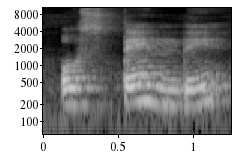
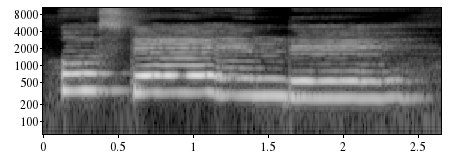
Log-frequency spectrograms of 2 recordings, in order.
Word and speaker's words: ostende: con la palabra ostende la palabra está centrado en la sílaba ctc en pero uno cuando lo va cantando aburrido tiende a centrarla en las ventanas y lava os entonces uno tiende a cantar ostende y lo que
